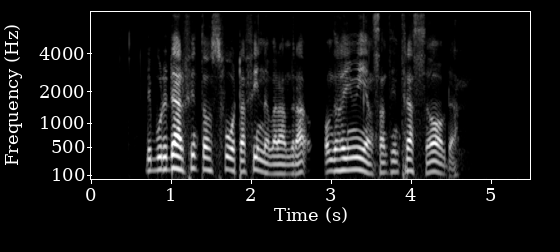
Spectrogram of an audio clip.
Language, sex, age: Swedish, male, 35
